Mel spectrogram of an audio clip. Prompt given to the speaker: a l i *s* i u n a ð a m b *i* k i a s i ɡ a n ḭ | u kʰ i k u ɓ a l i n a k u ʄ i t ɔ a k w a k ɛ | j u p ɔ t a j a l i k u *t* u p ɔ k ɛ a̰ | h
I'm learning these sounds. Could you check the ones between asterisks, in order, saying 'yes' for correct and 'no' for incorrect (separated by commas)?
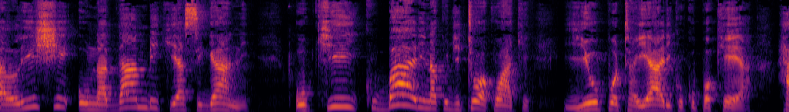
no, yes, no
